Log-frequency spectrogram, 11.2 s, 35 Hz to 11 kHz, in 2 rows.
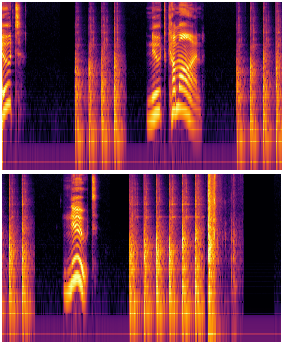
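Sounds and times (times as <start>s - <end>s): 
speech: 0.0s - 0.4s, 2.9s - 4.1s, 6.8s - 7.6s
knocks: 1.4s - 2.5s, 4.6s - 6.3s, 8.1s - 10.3s
splintering crash of something smashing a hole through a door: 9.7s - 10.4s.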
